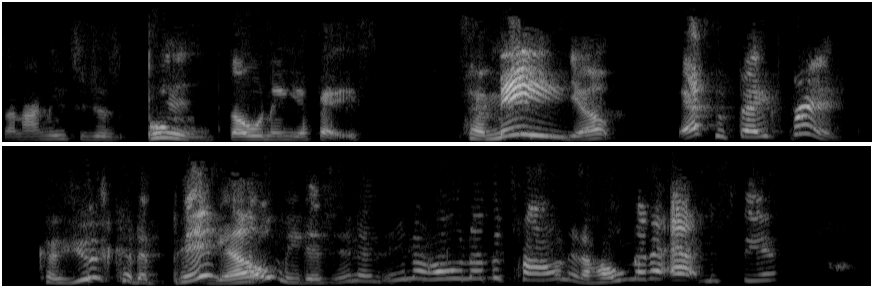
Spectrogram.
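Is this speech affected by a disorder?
No.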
